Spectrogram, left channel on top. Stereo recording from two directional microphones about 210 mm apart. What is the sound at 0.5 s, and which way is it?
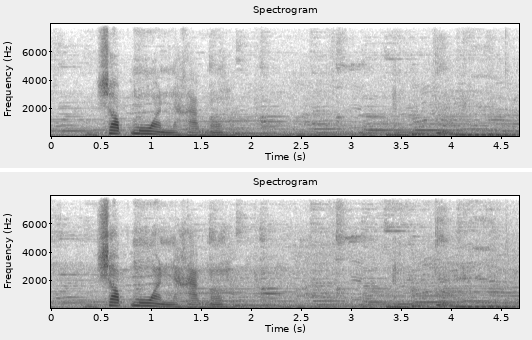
Speech, 10° left (ahead or behind).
